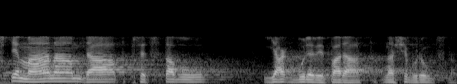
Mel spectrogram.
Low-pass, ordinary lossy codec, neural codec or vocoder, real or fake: 3.6 kHz; Opus, 24 kbps; none; real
